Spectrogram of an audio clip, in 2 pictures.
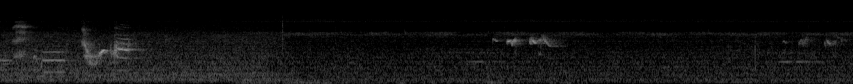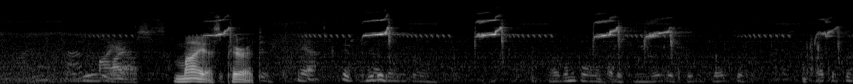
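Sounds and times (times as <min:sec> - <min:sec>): faint high insect drone: 0:00.0 - 0:17.0
birds whistled chirps: 0:00.1 - 0:01.4, 0:04.8 - 0:05.6, 0:10.6 - 0:10.9, 0:11.7 - 0:15.4.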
